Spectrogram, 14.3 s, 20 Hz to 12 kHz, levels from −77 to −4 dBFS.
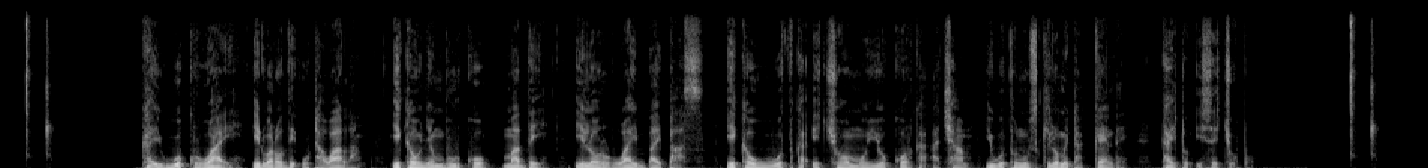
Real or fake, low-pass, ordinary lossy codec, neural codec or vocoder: fake; 10.8 kHz; none; vocoder, 44.1 kHz, 128 mel bands every 512 samples, BigVGAN v2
